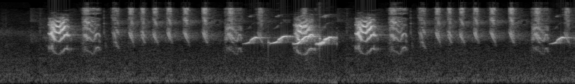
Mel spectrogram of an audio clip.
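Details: Lined seedeater (coleiro tuí-tuí), female calling to warm up a male; energetic high song of fast repeated sharp notes mixed with whistled slurs and loud chirped bursts, nearly continuous.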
